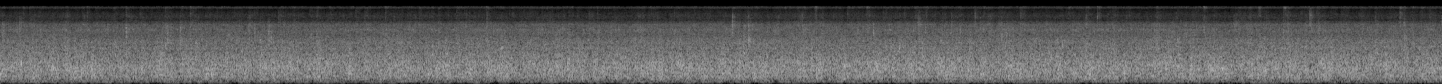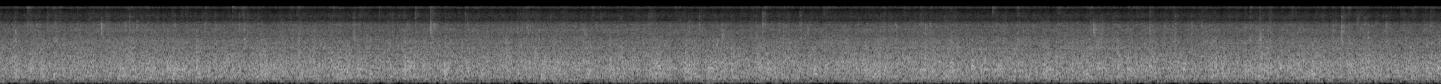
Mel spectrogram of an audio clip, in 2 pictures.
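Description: Steady rain falling: an even, unbroken hiss of rain on surfaces, with faint drop ticks now and then.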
